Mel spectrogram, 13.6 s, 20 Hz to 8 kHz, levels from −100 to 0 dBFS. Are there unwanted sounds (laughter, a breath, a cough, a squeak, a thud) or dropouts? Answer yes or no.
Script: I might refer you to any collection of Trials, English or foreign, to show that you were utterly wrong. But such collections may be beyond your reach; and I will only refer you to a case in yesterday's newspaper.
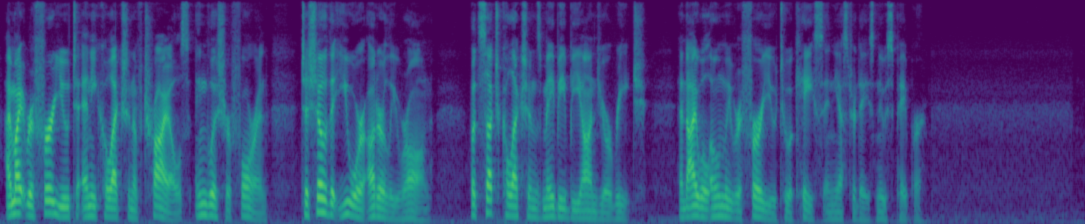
no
